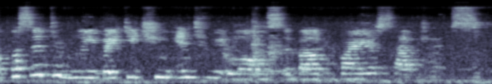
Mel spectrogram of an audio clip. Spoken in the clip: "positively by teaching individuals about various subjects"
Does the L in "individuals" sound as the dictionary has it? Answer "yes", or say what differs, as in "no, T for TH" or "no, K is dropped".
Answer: no, L is dropped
